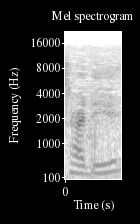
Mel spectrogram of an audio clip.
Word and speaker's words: Hydia: Hello, my name is Hydia. Heidi.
